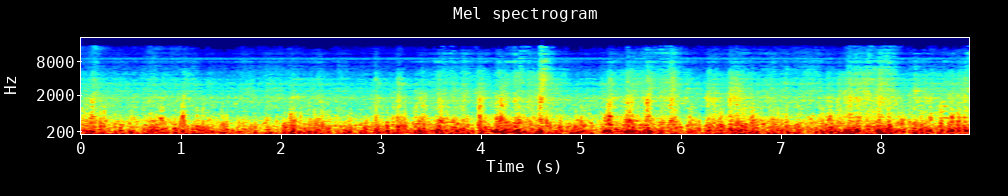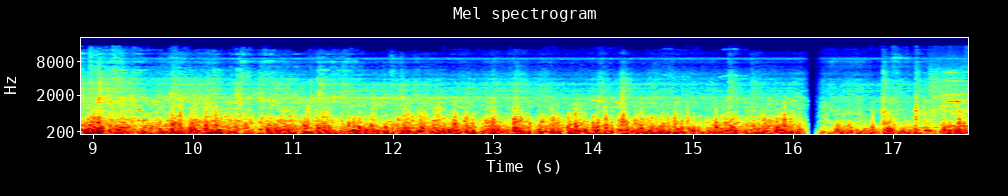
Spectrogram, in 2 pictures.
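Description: Amrit Bharat Express passenger train running on rails, a loud, steady rumble of wheels with faint clickety-clack and occasional squeal, heard continuously from inside the moving train with no talk.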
